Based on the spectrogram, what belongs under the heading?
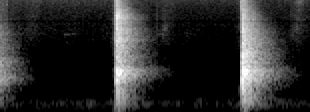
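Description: A single person's slow clap: two sharp, loud hand claps about a second apart, with the tail of an earlier clap at the start and silence between.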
